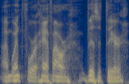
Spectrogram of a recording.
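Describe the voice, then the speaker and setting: A man from Ohio with an American accent, giving an informal, halting and meandering account to club members. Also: medium pitch, steady tone, dry recording. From Ohio, United States. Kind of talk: informal anecdotal report.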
